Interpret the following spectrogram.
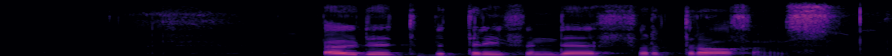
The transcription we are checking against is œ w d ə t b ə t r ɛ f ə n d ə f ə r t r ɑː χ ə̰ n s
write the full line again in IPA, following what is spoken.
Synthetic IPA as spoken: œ w d ə t b ə t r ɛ f ə n d ə f ə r t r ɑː χ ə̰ ŋ s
